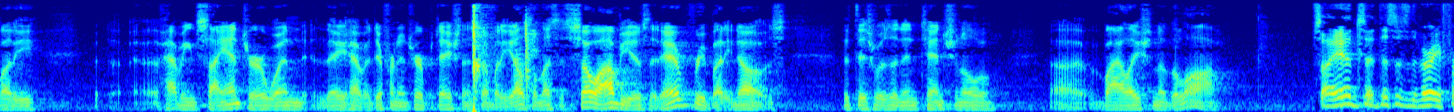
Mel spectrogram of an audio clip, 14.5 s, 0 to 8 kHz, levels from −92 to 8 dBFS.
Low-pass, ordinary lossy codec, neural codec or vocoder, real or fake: 7.2 kHz; MP3, 48 kbps; none; real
